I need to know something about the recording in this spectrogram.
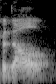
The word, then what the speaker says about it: padel: do you pronounce it is it pedal or padel yeah so it's actually padal but uh it depends on where you are in the world I think South Africa sort of a pedal word um yeah it's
